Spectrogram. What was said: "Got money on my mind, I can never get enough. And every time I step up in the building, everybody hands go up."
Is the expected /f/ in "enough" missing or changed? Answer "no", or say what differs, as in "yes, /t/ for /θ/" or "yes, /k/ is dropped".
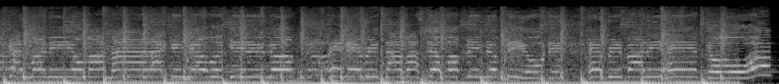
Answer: yes, /f/ is dropped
